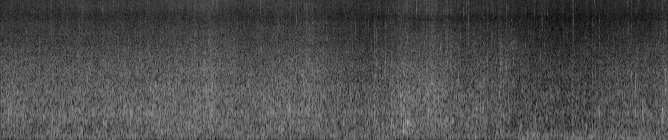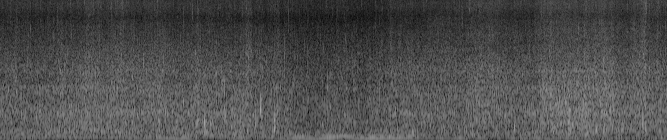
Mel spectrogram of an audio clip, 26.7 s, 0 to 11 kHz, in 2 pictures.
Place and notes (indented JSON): {
  "title": "恆春鎮砂島, Pingtung County - Tide",
  "date": "2018-04-23 07:11:00",
  "description": "On the coast, Sound of the waves, Birds sound, traffic sound\nZoom H2n MS+XY",
  "latitude": "21.91",
  "longitude": "120.85",
  "altitude": "3",
  "timezone": "Asia/Taipei"
}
